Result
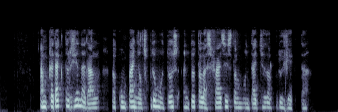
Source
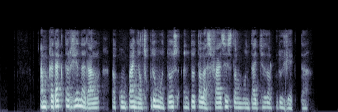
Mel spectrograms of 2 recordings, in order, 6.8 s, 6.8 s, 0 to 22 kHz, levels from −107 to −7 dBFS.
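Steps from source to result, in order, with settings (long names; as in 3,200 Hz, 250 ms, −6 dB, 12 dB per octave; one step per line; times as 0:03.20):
reverb reduction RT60 1.2 s
level −5 dB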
